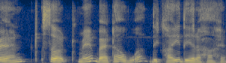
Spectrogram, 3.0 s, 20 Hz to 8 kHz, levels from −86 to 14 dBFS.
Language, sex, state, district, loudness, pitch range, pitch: Hindi, female, Delhi, New Delhi, -17 LUFS, 200-230 Hz, 215 Hz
